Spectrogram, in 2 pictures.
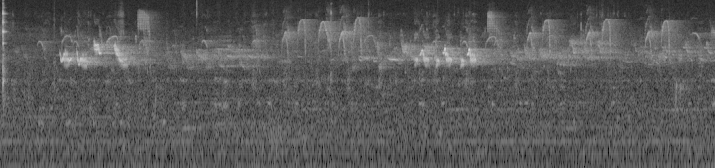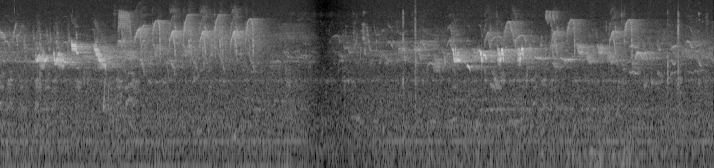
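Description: Birds chirping in recurring bursts of quick, high calls every several seconds, over a faint steady hum.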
